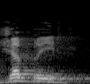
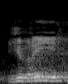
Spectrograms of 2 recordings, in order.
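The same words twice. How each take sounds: First: جبريل said Jabril, short a after jim; fatha on jim. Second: جبريل said Jibril, short i after jim; common reading. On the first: Teacher shows students Ibn Kathir's reading, جبريل pronounced Jabril. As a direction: open the first vowel of جبريل to a, Jab-reel. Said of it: "بفتح الجيم". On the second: Teacher shows students the common Quran reading, جبريل pronounced Jibril. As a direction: say جبريل with a kasra on the jim, Jib-reel. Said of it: "هذه قراءة الكافة". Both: Shown as a demonstration.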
